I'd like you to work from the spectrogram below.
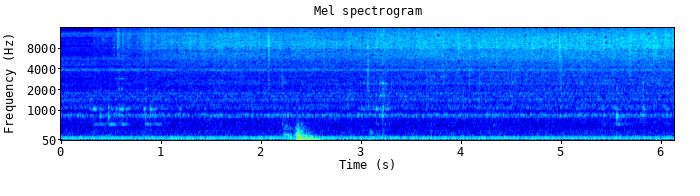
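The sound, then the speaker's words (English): Chopped shallot sizzles in a pan on medium heat, a steady, fairly quiet hiss that continues throughout with one brief soft knock partway through. “I'm going to switch on my pan again. I'm going to put it on medium this time because I don't want this to burn. And then I'm going to throw in my chopped shallot.”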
